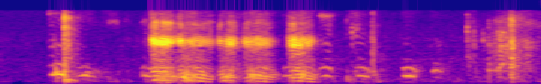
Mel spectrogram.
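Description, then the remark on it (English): Someone clears their throat, a string of rough, gravelly rumbles and grunting bursts over several seconds, fairly loud with brief pauses between them. “Do you want to clear your throat, just in case?”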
